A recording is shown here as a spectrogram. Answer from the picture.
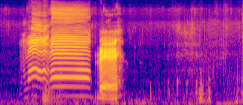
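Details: Baby sheep (lamb) bleating: a long, quavering, nasal baa lasting over a second, then a shorter, harsher baa right after, followed by quiet clicks and light rustling.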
